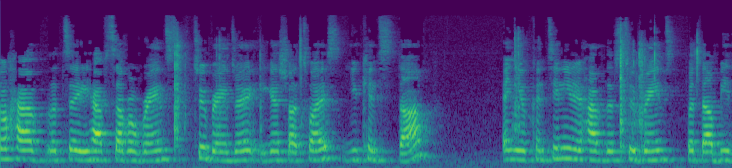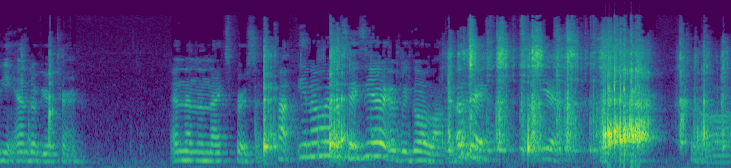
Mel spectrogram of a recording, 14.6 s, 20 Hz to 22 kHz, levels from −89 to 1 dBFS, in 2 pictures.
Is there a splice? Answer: yes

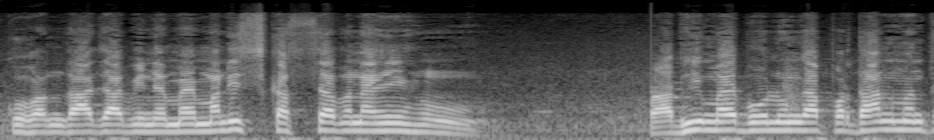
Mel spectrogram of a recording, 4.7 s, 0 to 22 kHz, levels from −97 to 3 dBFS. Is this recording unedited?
no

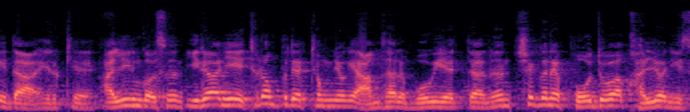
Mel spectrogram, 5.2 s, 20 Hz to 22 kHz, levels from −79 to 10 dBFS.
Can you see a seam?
yes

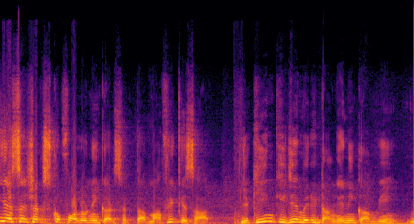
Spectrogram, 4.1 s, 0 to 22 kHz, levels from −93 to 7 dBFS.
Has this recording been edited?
yes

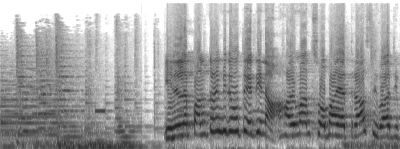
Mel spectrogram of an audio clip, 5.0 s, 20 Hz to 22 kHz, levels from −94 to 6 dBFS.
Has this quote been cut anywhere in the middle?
no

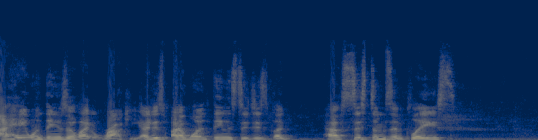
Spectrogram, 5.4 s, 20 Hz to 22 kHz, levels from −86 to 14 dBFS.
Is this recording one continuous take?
yes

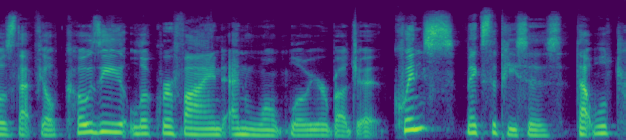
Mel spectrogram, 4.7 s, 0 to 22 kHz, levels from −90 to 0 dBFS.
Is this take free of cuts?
no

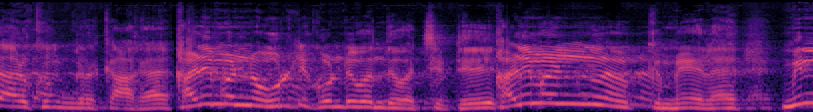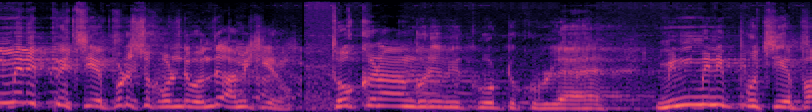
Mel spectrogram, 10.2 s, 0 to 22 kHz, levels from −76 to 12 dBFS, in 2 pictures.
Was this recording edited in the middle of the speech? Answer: yes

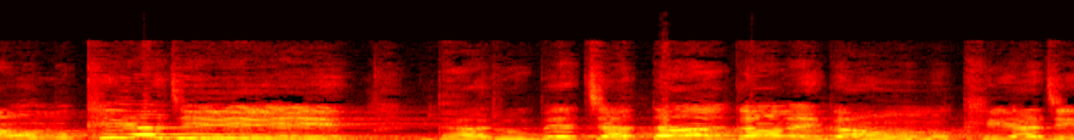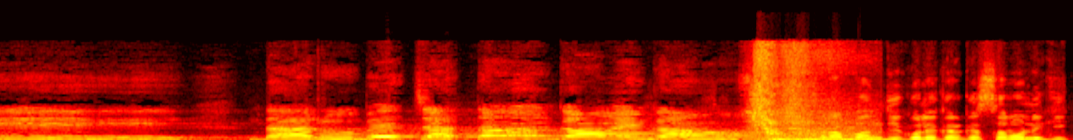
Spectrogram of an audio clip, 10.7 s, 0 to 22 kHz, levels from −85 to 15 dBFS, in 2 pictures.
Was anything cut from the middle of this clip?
yes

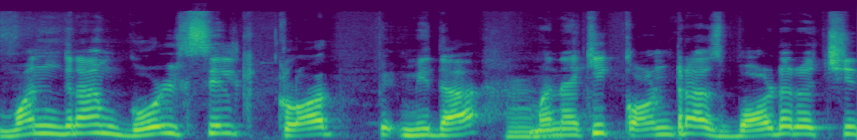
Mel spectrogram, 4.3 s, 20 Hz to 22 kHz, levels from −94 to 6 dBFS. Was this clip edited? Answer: no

